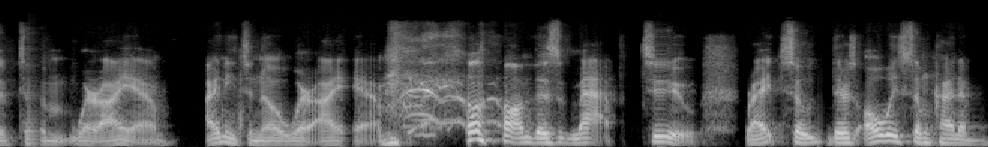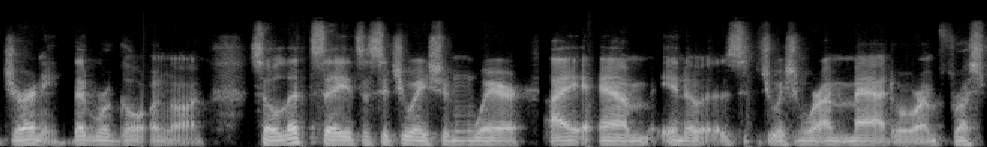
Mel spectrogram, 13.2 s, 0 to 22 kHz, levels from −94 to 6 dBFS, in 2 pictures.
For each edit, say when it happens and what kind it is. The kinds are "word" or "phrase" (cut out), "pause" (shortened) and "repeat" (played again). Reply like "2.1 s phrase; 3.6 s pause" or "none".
10.2 s pause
